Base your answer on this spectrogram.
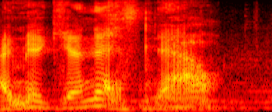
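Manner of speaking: silly put-on creature character voice. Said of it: "that voice is too fun to do".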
